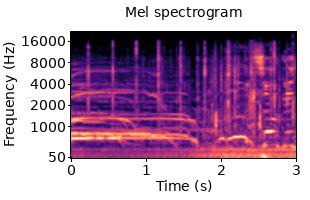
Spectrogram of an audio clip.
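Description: A rally crowd at Berkeley cheers and claps loudly and without a break, with whoops and shouts rising over the steady roar and amplified speech cutting in near the end.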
